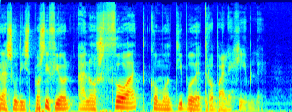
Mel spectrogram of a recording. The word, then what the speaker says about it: Zoat: Como curiosidad, Brian Hansel dijo que su nombre se pronunciaba Joe Joat. Aunque la mayoría de gente lo pronunciaba Jat como cabra en inglés, Goat, pero con Z, aquí los llamamos zoat y tan gusto.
